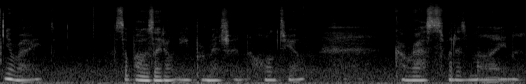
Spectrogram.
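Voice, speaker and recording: A woman voicing a possessive, tender vampire countess in a soft, breathy whisper, in an intimate ASMR roleplay with slow, soothing, teasing endearments. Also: mid-range voice, flat delivery, a little hiss or hum, lightly acted. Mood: vulnerable, wistful.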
